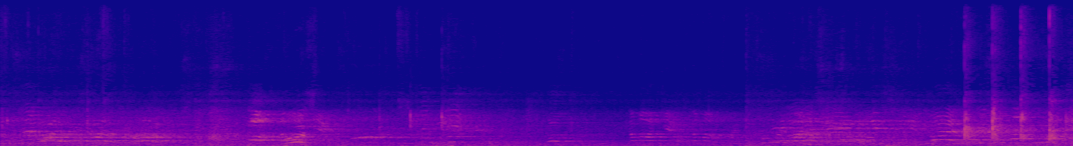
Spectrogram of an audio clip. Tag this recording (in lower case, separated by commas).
inside a public space, speech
